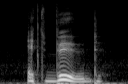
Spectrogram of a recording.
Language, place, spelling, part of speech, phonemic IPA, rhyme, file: Swedish, Gotland, bud, noun, /bʉːd/, -ʉːd, Sv-bud.ogg
- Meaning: 1. a message (also budskap) 2. a commandment (as in the Ten Commandments; also budord), a rule that must be obeyed (also påbud) 3. a bid, an offer (also anbud)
